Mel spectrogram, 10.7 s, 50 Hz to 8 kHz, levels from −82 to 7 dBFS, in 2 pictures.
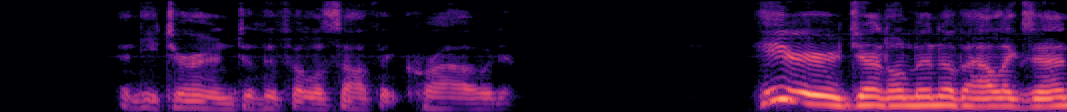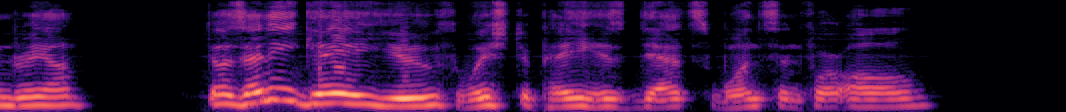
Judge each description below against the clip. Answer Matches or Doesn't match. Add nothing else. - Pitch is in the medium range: Matches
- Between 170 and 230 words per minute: Doesn't match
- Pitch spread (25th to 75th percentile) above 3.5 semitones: Doesn't match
